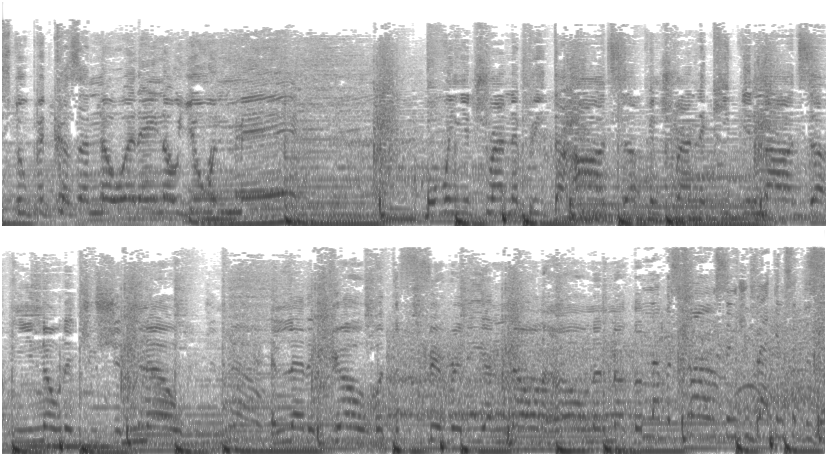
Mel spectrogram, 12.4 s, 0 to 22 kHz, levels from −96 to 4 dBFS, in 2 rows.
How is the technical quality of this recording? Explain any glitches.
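The recording has two audible glitches, both in stretches where the quality suddenly shifts.

Adaptive stream at a lower bitrate, 2.79 to 6.79 s: the stream switched to a cheaper encoding when the connection slowed, which fits a drop from roughly 96 kbit/s AAC to 20 kbit/s HE-AAC. Nothing remains above 14.9 kHz, so the treble drops, with no gap at either switch.

Section at the wrong speed, 10.97 s to the end: the sound plays 1.4 times too fast, so pitch and tempo rise together, by roughly five semitones. It turns high and hurried at once. The likely cause is a player or editor fitting this segment to the wrong clock.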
